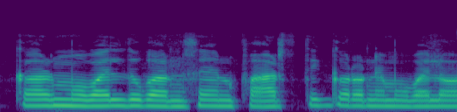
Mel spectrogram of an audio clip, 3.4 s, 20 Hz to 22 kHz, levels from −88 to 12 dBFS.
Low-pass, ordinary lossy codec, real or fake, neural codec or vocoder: none; none; real; none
